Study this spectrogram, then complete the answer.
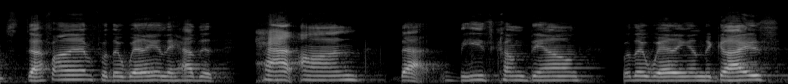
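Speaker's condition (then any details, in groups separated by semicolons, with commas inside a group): Cerebral palsy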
